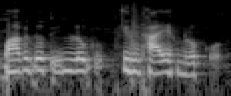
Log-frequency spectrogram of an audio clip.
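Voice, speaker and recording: A woman's voice: mid-range voice, steady tone, normal speed, background noise. A middle-aged woman with a Bhojpuri-tinged Hindi accent gives an interview as the mother of the deceased. She rambles and repeats herself, and she acts out what others said to her. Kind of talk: emotional testimony interview.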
